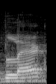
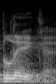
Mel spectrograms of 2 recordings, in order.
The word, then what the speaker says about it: Blake: Blake first of all a black nahi Blake mostly the people pronounce billion black it's not black it's Blake okay William Blake in M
